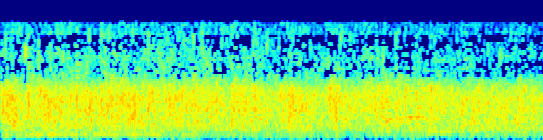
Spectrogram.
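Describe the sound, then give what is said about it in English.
Applause from a church audience welcoming visitors to a morning service: a dense, steady patter of many hands clapping at an even level throughout, with no break. “Give our visitors a nice hand this morning.”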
